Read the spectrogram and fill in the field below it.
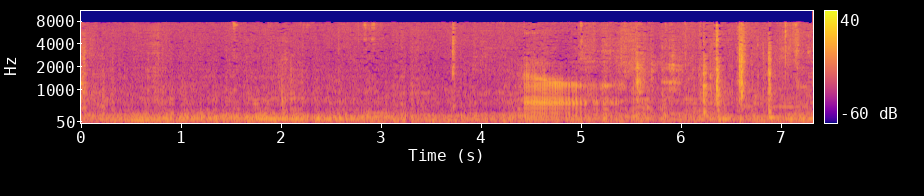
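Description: A car pulls in at a hotel with a steady low engine rumble, a brief squealing whine partway through as it slows, then a few sharp clicks and knocks as it settles to a stop.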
